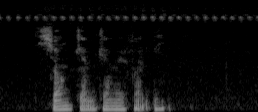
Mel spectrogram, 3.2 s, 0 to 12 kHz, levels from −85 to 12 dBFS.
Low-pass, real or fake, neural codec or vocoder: 10.8 kHz; real; none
